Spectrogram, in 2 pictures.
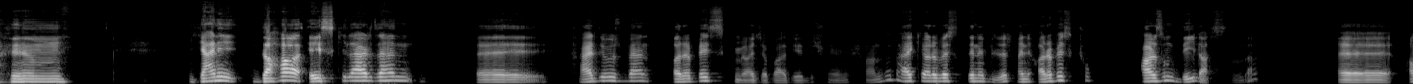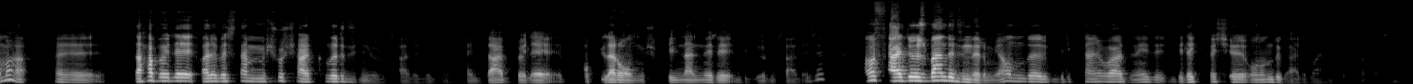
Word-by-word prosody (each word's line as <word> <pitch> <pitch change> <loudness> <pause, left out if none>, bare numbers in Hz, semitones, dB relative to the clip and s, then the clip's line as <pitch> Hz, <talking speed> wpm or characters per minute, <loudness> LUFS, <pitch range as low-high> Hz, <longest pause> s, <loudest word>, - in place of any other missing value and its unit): A 110 0 -15
hımm... 130 -1 +3 1.3
yani 160 +1 +6 0.2
daha 170 +8 +7
eskilerden, 175 +5 +3 0.6
eee, 110 0 -4 0.2
Ferdi 135 +8 -1
Özbeğen 165 -2 -6 0.2
arabesk 135 +7 -3
mi 105 -3 -15
acaba 95 -1 -14
diye 90 0 -21
düşünüyorum 95 0 -30
şu - - -32
anda. 130 - -19
Belki 155 -4 -2
arabesk 150 0 -1
denebilir. 140 -2 -5
Hani 125 0 -6
arabesk 170 +10 -2
çok 180 -1 -23 0.5
tarzım 150 +2 +1
değil 135 +7 -4
aslında, 85 -1 -21 0.8
eee, 105 0 -1
ama, - - -6 0.3
eee, 105 -3 -11 0.3
daha 150 +6 +3
böyle 165 -1 +3
arabeskten 150 +2 -2
meşhur 140 +4 -8
şarkıları 135 -2 -2
dinliyorum 90 -7 -24
sadece 80 0 -29
diyeyim. - - -46
Hani 95 -1 -25
daha 105 +1 -4
böyle 100 0 -6 0.2
popüler 110 0 -1
olmuş 100 -1 -5
bilinenleri 105 -1 -8
biliyorum 90 +1 -28
sadece. 215 - -25 0.4
Ama 185 +5 +3
Ferdi 170 -3 +7
Özbeğen 180 +1 +7
de 165 -4 +3
dinlerim 105 -6 -3
ya 130 - -8
onun 145 -3 -8
da 125 -4 -5
1-2 120 +3 -27
tane 130 0 -9
vardı. 125 -5 -5
Neydi? 110 -2 -14
"Dilek 120 +2 -6
Taşı" 120 -1 -8
onundu 110 0 -10
galiba 85 -1 -28
yanlış 85 +1 -43
hatırlamıyorsam. - - -46
125 Hz, 130 wpm, -23 LUFS, 105-155 Hz, 1.3 s, daha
